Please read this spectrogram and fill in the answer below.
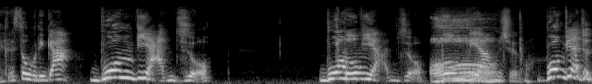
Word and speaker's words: buon viaggio: 그래서 우리가 buon viaggio. buon viaggio. 봄비앙주. buon viaggio. 따라해보세요. buon viaggio. 미안하죠. 즐거운 여행 되세요. 본비앙주.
